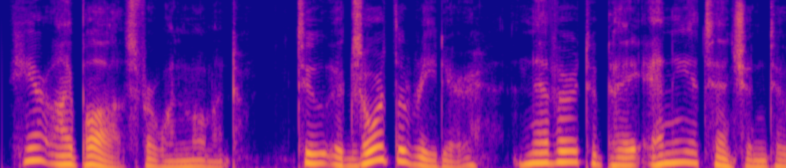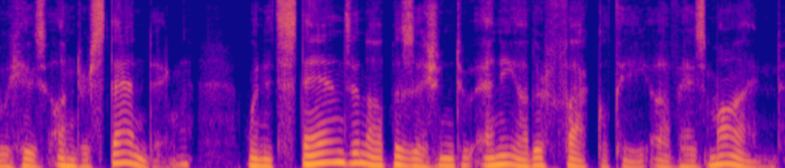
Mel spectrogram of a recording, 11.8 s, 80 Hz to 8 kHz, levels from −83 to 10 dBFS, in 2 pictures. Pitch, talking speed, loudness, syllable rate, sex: 130 Hz, 155 wpm, -17 LUFS, 4.7 syllables/s, male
